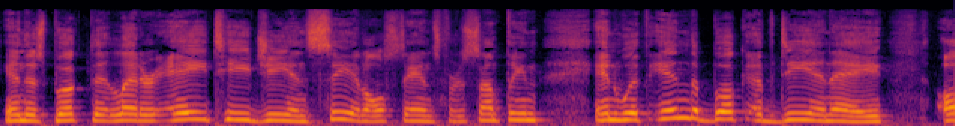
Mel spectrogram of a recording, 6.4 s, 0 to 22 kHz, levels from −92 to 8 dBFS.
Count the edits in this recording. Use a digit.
0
